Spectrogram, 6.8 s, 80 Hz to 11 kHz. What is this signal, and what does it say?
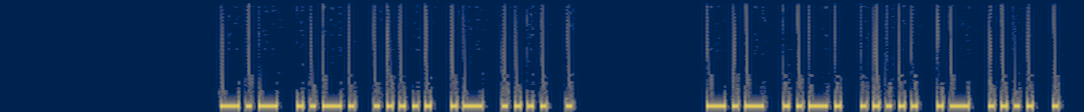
Morse code, heard as a keyed tone, about 32 wpm, 700 Hz. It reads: KF5AHE KF5AHE
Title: USA Call Signs - 6 Characters - Repeated 2x - 30wpm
